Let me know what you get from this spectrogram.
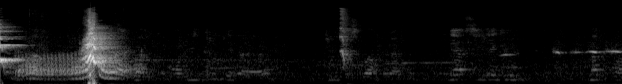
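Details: Young Spitz puppy letting out one sharp, high bark after a short rising whine, followed by near silence with faint clicks and a thin whistling tone at the end.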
